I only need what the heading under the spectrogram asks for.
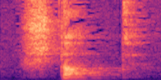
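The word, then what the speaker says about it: Stadt: طب تعالى الاس تي في الاول برضه هتنطق الاس وكانها شين. ازاي؟ شتات مدينه، او شتاك قوي، او شتول كرسي.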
